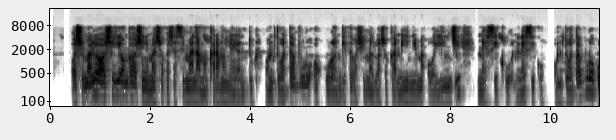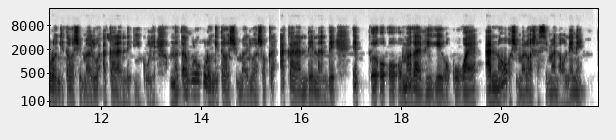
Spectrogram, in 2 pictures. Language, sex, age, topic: Oshiwambo, male, 18-24, finance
